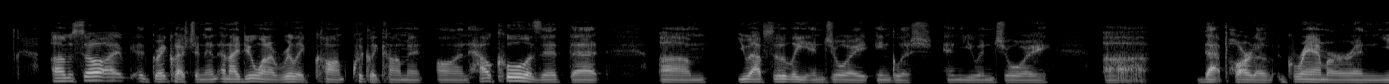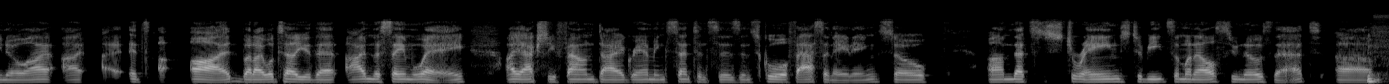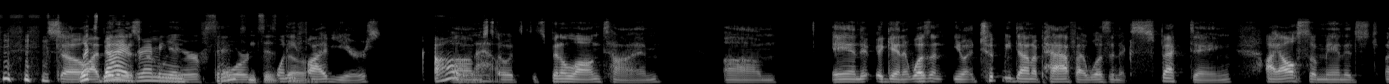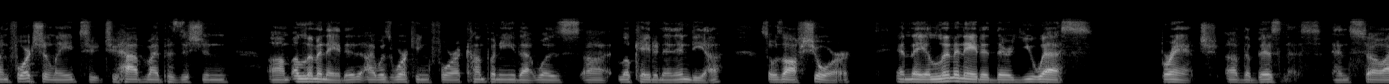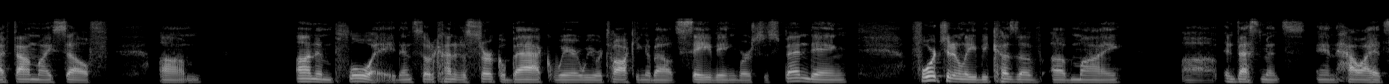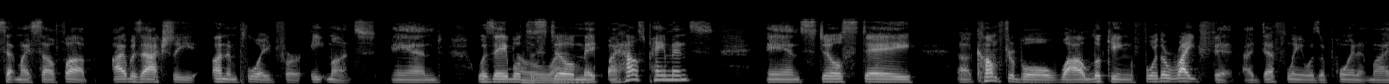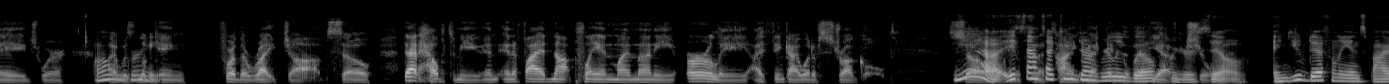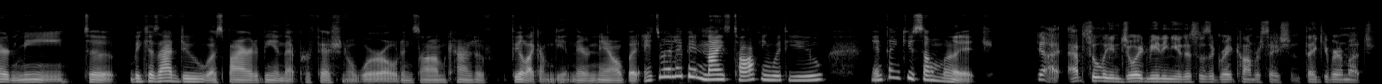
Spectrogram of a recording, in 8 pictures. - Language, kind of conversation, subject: English, unstructured, How do you balance enjoying money now versus saving for later?
- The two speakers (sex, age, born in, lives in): male, 30-34, United States, United States; male, 50-54, United States, United States
- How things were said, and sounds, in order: chuckle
